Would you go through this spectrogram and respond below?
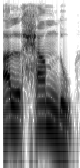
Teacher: ہا کو حلق کے درمیانی حصے سے ادا کریں گے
